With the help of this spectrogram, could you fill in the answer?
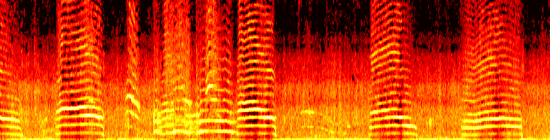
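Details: Mother cat calling in repeated harmonic meows, some long and arching, with a cluster of higher, wavering mews in the middle, possibly kittens, over a constant low droning hum.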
